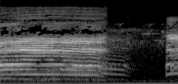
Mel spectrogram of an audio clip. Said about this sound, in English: We tried to ask them what happened, but sheep are so hard to understand. They just kept saying it was bad.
